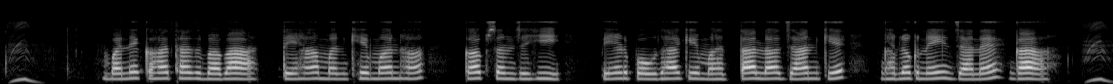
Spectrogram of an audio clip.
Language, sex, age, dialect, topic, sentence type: Chhattisgarhi, female, 25-30, Eastern, agriculture, statement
